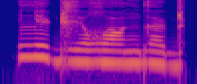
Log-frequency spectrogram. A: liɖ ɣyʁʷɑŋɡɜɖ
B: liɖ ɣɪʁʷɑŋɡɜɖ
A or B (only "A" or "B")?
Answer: B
